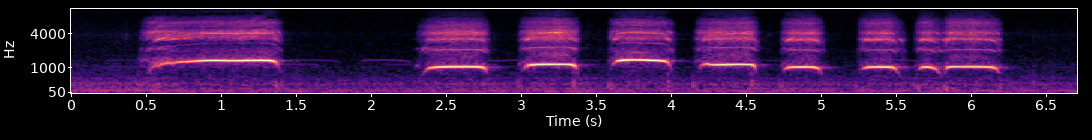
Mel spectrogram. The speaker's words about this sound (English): Here's a whistle that looks like a hammer. But it's really a whistle.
